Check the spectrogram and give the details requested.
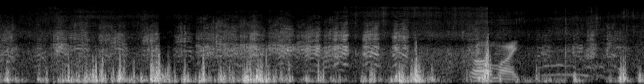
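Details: Many northern gannets feed in a frenzy alongside common dolphins at sea north of Coll, giving a constant chorus of harsh, rasping, overlapping croaks, with a person's excited voice breaking in.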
